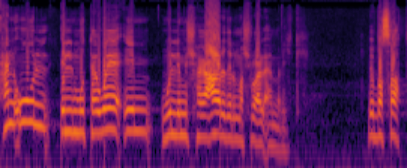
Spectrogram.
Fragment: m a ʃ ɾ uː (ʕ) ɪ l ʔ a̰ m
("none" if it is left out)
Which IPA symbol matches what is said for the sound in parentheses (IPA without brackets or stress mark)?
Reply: ʕ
